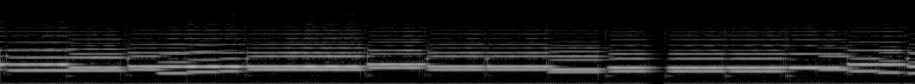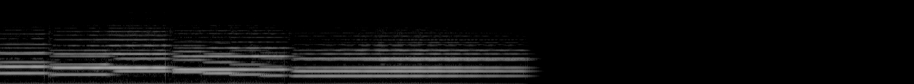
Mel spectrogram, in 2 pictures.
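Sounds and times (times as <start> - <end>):
flute duet: 0.0 - 14.6.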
